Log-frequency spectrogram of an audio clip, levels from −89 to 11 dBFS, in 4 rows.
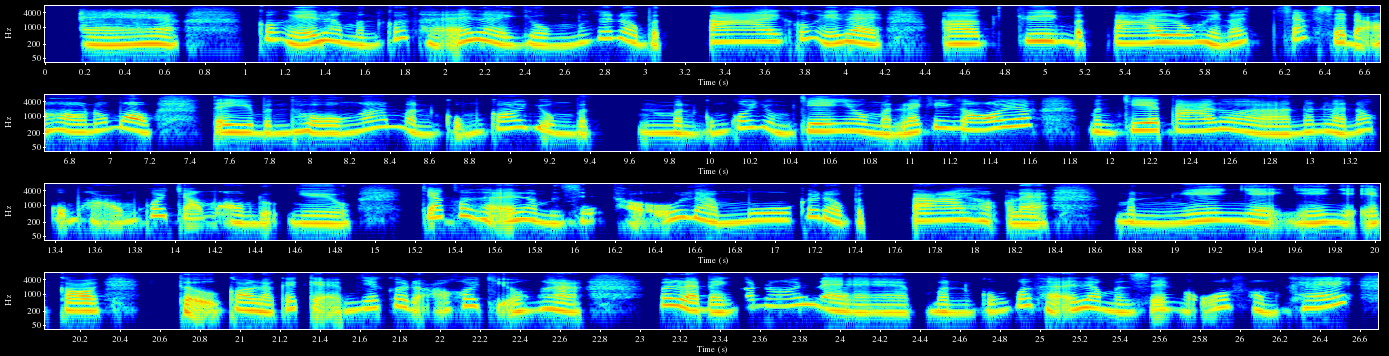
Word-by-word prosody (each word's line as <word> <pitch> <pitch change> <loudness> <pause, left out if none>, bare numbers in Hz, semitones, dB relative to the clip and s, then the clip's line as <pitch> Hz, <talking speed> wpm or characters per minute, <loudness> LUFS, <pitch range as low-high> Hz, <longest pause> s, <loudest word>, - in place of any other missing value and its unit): À, 200 - -2 0.8
có 315 - -1
nghĩa 220 -3 +4
là 275 -2 +4
mình 195 -4 -3
có 335 - -3
thể 280 -7 0
là 285 -6 +4
dùng 190 -2 -3
mấy 235 - -5
cái 340 - -1
đồ 295 -7 +2
bịt - - -4 0.2
tai, 260 +1 +3
có 325 +4 -3
nghĩa 225 -10 0
là, 235 -5 +5 0.3
à, 215 0 +3 0.2
chuyên 270 -1 +3
bịt - - +1
tai 230 +1 +3
luôn 245 0 +2
thì 220 - +2
nó 220 +5 -1 0.2
chắc 320 +4 -3
sẽ - - +1
đỡ - - +1
hơn, 235 -2 +2
đúng 275 +6 -4
hông? 275 -7 +7 0.3
Tại - - +4
vì 220 -1 +3
bình 205 -1 -4
thường 210 -2 +1
á 310 +6 -1
mình 195 -6 -2
cũng 210 +2 -7
có 310 +4 +1
dùng 335 -12 -1
bịt 210 - -5 0.2
mình 210 -3 -2
cũng 220 +1 -7
có 325 - -1
dùng 295 -12 -3
che 245 +3 +3
nhưng 255 0 -1
mà - - +2
mình 185 -4 -1
lấy 220 +4 +2
cái 330 +5 -1
gối 300 +3 +4
á, 405 - +4 0.3
mình 235 -3 -2
che 270 +4 +5
tay 255 0 0
thôi 275 -4 +1
à, 190 -3 +1
nên 230 +4 -3
là 215 -4 +1
nó 250 +6 -3
cũng 280 - -5
hổng 225 - -6
có 360 - +2
chống 360 - -3
ồn 195 -2 -1
được - - -4
nhiều. 180 -4 -2 0.4
Chắc 325 - +2
có 365 - +3
thể 255 -3 +3
là 255 0 +2
mình 185 -5 -5
sẽ 220 +4 -8 0.2
thử 280 +4 +1
là 290 -8 +2
mua 235 +5 -1
cái 330 +6 -2
đồ 240 - +2
bịt 200 - -8 0.2
tai, 245 +2 +3
hoặc 230 -6 -3
là 175 -1 +1 0.3
mình 195 -5 -4
nghe 235 +5 +1
nhạc 225 -5 +1
nhẹ 190 +1 -1
nhẹ 200 -2 -3 0.2
coi, 215 -2 +6 0.4
thử - - +4
coi 230 -3 +4
là 190 - +1
cái 255 - -2
cảm 220 - -4
giác 270 +3 -1
có 315 - +1
đỡ - - -4
khó 325 0 +1
chịu 205 - -3
hông 210 +3 -3
ha? 225 -5 +3 0.4
Với 345 -1 +6
lại 290 - +8
bạn 190 -2 -1
có 290 - -6
nói 325 +2 -5
là 225 -4 +3 0.4
mình 190 -2 -4
cũng 195 +4 -7
có 330 +5 0
thể 250 -7 +1
là 280 0 +4
mình 195 -5 -4
sẽ 195 - -2
ngủ 215 +3 -7
ở - - 0
phòng 215 -6 -4
khác, 290 - 0
235 Hz, 265 wpm, -23 LUFS, 205-270 Hz, 0.8 s, lại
